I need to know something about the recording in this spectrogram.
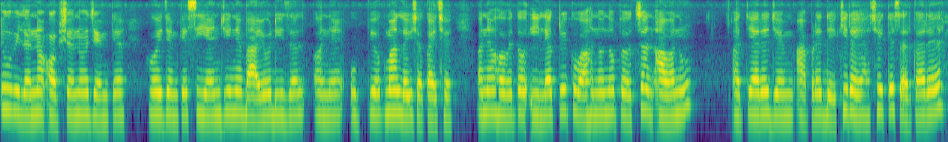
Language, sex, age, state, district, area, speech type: Gujarati, female, 18-30, Gujarat, Valsad, rural, spontaneous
